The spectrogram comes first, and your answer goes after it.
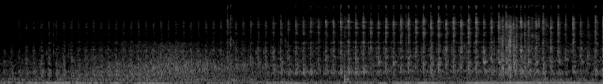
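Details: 2021 Kia Soul running: fast, fairly even ticking about three per second over the engine hum; top-end tick, cause unknown.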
